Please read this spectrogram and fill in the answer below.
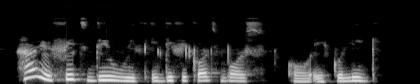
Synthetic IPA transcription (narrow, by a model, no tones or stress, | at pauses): haʊjufitdilwiðedifikɔltbɔs | ʔɔʔekɔliɡ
